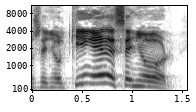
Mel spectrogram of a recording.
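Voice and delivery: loud, high-pitched dramatic question; preacher acting a stricken man's cry; Saul calling out. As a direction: cry out to the Lord, falling at the end. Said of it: "Y él dijo".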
